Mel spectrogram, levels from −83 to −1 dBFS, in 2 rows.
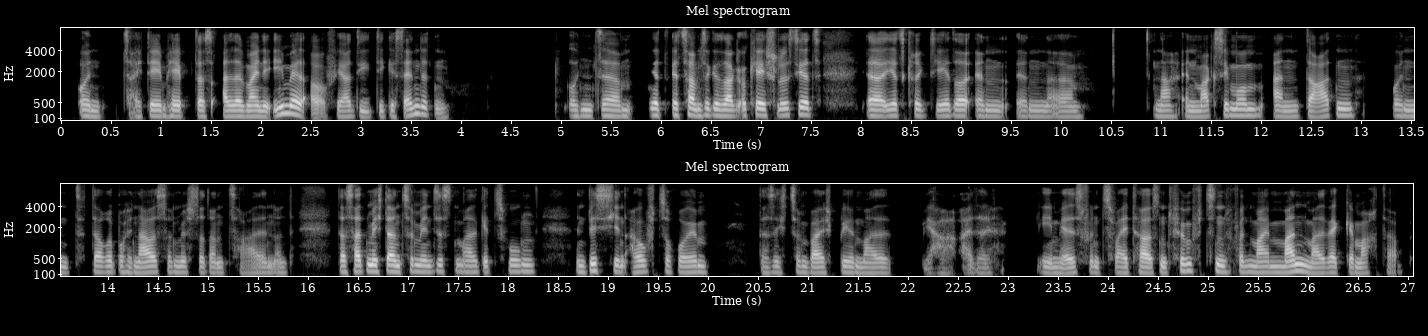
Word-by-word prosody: und 135 -4 -1 0.2
seitdem 140 +2 0
hebt 140 -1 0
das 140 - +2
alle 140 0 +5
meine 135 -1 +4
E-Mail 195 0 +6
auf, - - -2
ja, 130 0 +1
die 130 -2 -6
die 135 - -6
Gesendeten. 140 - -1 1.2
Und, 145 -1 -3
ähm, 145 -1 0 0.2
jetzt 165 -1 +2
jetzt 165 - +2
haben 160 -3 +6
sie 165 - -1
gesagt: 150 -2 +5
„Okay, 160 0 +5
Schluss 160 +1 0
jetzt. 170 -2 +4 0.5
Äh, 145 -1 +6
jetzt 155 0 +1
kriegt 150 -1 -3
jeder 150 0 +2
ein 140 -2 -2
ein 135 -1 -5
ähm, 130 -1 -5 0.7
na, 140 -1 -3
ein 130 - -2
Maximum 155 +4 0
an 135 -1 -1
Daten 150 +5 0 0.3
und 140 -3 -5
darüber 145 0 -1
hinaus 135 +1 +1
dann 140 0 -6
müsst 140 0 -4
ihr 135 - -1
dann 130 -1 -5
zahlen.“ - - -7
Und - - -10 0.4
das 150 0 0
hat 150 - +6
mich 155 -2 +5
dann 150 -2 +7
zumindest 155 0 -1
mal 145 -2 -2
gezwungen 155 +3 -3 0.4
'n 145 -1 -3
bisschen 160 -3 +1
aufzuräumen, 145 0 -2 0.5
dass 130 +1 -8
ich 140 -1 -8
zum 140 -2 -5
Beispiel 130 +2 0
mal 125 -1 -3 0.3
ja, - - -9
alle - - -9 0.4
E-Mails 125 0 -1
von 135 -3 -5
2015 135 +5 0
von 145 0 -4
meinem 140 -1 +1
Mann 145 +4 +5
mal 125 -2 0
weggemacht 130 -1 -2
habe. 150 -1 -10
140 Hz, 155 wpm, -24 LUFS, 135-150 Hz, 1.2 s, dann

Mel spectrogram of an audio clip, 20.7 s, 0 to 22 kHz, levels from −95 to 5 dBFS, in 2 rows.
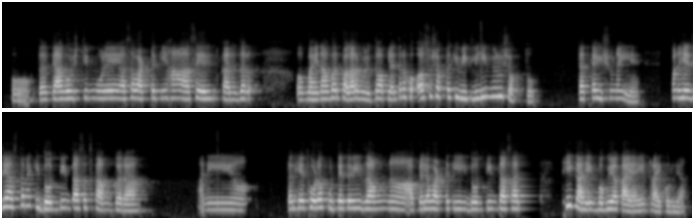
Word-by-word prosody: हो, 100 -1 -11
तर 235 +1 -1
त्या 250 -1 +5
गोष्टींमुळे 270 0 -1
असं 260 +2 -1
वाटतं, 265 0 +1
की 275 - -6
हां, 275 -2 0
असेल 260 0 +2
कारण 235 -2 -2
जर 260 0 0 0.7
अ, 235 - -2
महिनाभर 255 +4 +2
पगार 245 -1 +5
मिळतो 240 +1 -2
आपल्याला 260 -2 0
तर 310 - -2
ह 290 - +1
असू 340 - -3
शकतं 320 -3 -1
की 315 - +1
वीकलीही 265 +3 -2
मिळू 335 +1 0
शकतो. - - -6 0.7
त्यात 250 0 +1
काही 280 -1 0
इश्यू 275 +1 -10
नाही 260 -9 -6
आहे. 170 0 -10 0.5
पण 285 0 -3
हे 280 - +5
जे 325 - +2
असतं 320 +2 +4
ना 365 - -3
की 305 - -1
2-3 250 +3 +3
तासच 280 0 +4
काम 225 -4 0
करा 205 -3 +1 1.1
आणि 230 0 -7 0.8
तर 255 - -1
हे 275 0 +4
थोडं 290 0 +6
कुठेतरी 275 0 +2
जाऊन 255 +1 +1
अ, 255 - -1 0.2
आपल्याला 245 +3 +1
वाटतं 255 0 +2
की 255 -1 -5
2-3 245 +1 -3
तासात 255 0 +4 0.7
ठीक 360 -1 +2
आहे, 235 -2 +5
बघूया 245 +2 +3
काय 195 -2 +5
आहे, 190 +3 -3
ट्राय 180 -4 -1
करूया. 170 -2 -7
260 Hz, 170 wpm, -21 LUFS, 240-275 Hz, 1.1 s, थोडं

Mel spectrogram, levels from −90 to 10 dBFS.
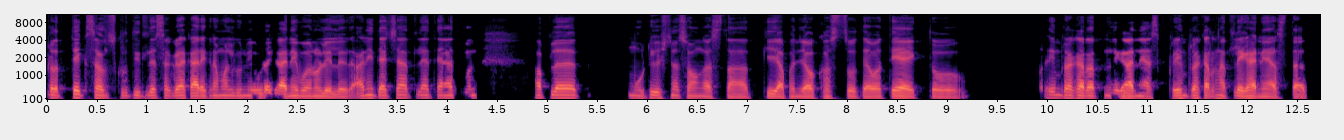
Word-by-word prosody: प्रत्येक 130 +2 +1
संस्कृतीतल्या 115 0 -2
सगळ्या 115 0 +1
कार्यक्रमाला 110 +1 +2
घेऊन 110 0 -4
एवढे 110 +1 0
गाणे 100 +2 +5
बनवलेले 105 -2 +1
आहेत 90 - -2
आणि 115 +3 0
त्याच्यातल्या 120 +2 -1
त्यातून 115 0 -3 0.6
आपलं 125 0 +3 0.6
मोटिव्हेशनल 115 +1 -3
सॉन्ग 105 -2 -4
असतात 90 -1 -3 0.2
की 100 - +1
आपण 95 +1 0
जेव्हा 100 0 +3
खचतो 95 +2 -4
तेव्हा 95 0 +2
ते 105 - +4
ऐकतो. 90 0 -2 1.0
प्रेमप्रकारातले 115 -3 +1
गाणे 105 0 +4
अस 100 - -5
प्रेमप्रकरणातले 110 0 +1
गाणे 100 -2 +3
असतात 85 0 -1
110 Hz, 135 wpm, -24 LUFS, 100-115 Hz, 1.0 s, गाणे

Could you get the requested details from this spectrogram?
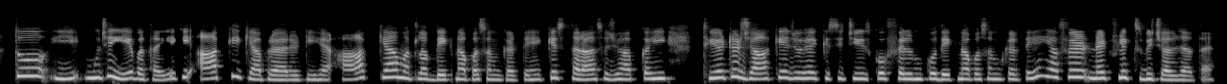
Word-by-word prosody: तो 390 0 +2
ये 260 +4 +1
मुझे 300 +5 +3
ये 280 - +2
बताइए 235 -2 -3
कि 335 - +2
आपकी 290 +8 +2
क्या 235 -4 +1
प्रायोरिटी 215 0 -2
है? 220 - -2
आप 265 +7 +1
क्या 330 +1 +4
मतलब 260 -6 0
देखना 225 +2 +1
पसंद 225 -1 -3
करते 210 +1 -5
है? 230 +1 -4
किस 300 -1 0
तरह 230 -2 +3
से 245 +1 -5
जो 240 +2 -2
है 235 - +1
आप 235 - -5
कहीं 265 +1 +3 0.4
थिएटर 310 +4 +3
जा 255 -1 +2
के 310 -1 +1
जो 280 0 0
है 280 0 +1
किसी 270 -1 -4
चीज़ 260 -2 0
को, 265 - +1
फिल्म 250 -1 +2
को 260 - +1
देखना 245 +1 +1
पसंद 245 0 -3
करते 240 +2 -3
हैं 370 +6 -2
या 340 - +2
फिर 335 -1 +4
नेटफ्लिक्स 285 0 +1
भी 250 - +4
चल 210 -1 +1
जाता 200 -2 -5
है? 230 - -9
255 Hz, 220 wpm, -21 LUFS, 230-290 Hz, 0.4 s, क्या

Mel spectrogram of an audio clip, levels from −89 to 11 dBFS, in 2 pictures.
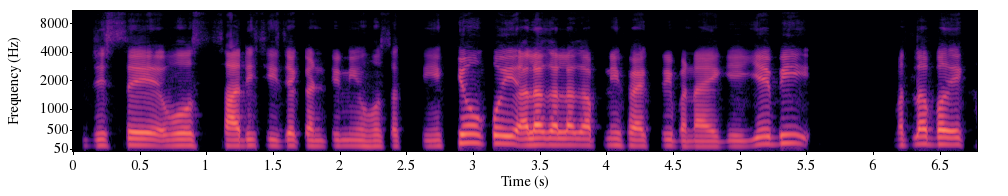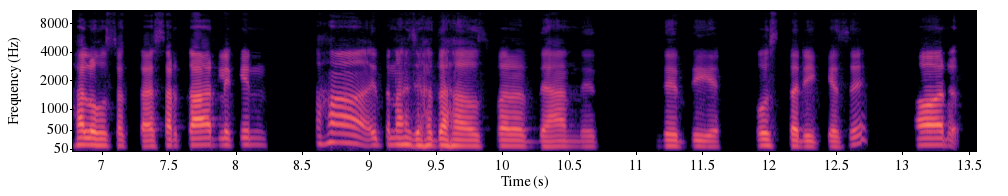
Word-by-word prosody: जिससे 145 +1 +2
वो 140 +2 +2
सारी 135 +1 0
चीज़ें 140 0 -4
कंटिन्यू 135 0 -4
हो 125 +1 -3
सकती 130 +1 -12
हैं। 130 - -5
क्यों 205 0 +4
कोई 185 -2 +4
अलग-अलग 155 0 +5
अपनी 150 +1 -7
फैक्ट्री 140 0 -2
बनाएगी, 125 0 -2 0.2
ये 175 - +3
भी 190 0 -2 0.7
मतलब 170 +3 +1
एक 160 -1 0
हल 160 0 +6
हो 150 -2 +5
सकता 135 -2 -5
है, 130 - +3
सरकार 150 +4 +3
लेकिन 155 +1 -5 0.4
कहाँ 205 +1 +1
इतना 160 +1 -1
ज़्यादा 145 -2 +3
उस 130 -1 -4
पर 135 -1 +2
ध्यान 120 0 -2
दे 120 0 -10 0.5
देती 130 -1 -3
है 120 - -5 0.3
उस 145 -1 -1
तरीके 125 -2 -1
से 115 - -8 0.4
और 155 0 +4
140 Hz, 165 wpm, -24 LUFS, 130-155 Hz, 0.7 s, हल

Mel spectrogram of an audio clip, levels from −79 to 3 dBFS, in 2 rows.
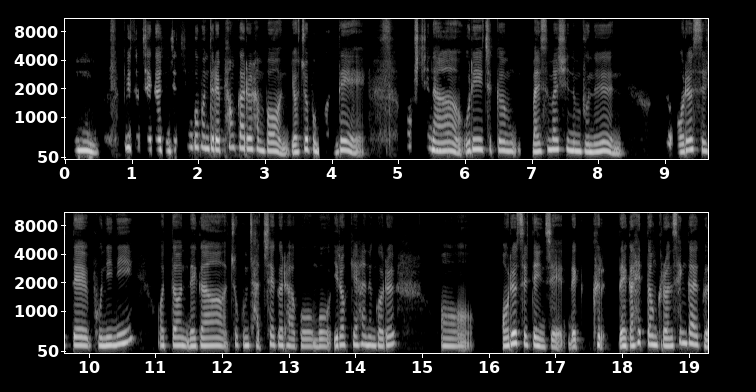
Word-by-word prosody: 음 210 -6 +4 0.4
그래서 280 -2 0
제가 235 0 0
진짜 205 +1 -4
친구분들의 270 -6 +1
평가를 265 -1 +1
1 240 -4 0
번 195 -10 +1
여쭤본 195 +5 +2 0.2
건데 175 -2 0 0.6
혹시나 210 - 0
우리 235 +6 +3
지금 210 -4 -1 0.2
말씀하시는 215 +1 +2
분은 180 -4 +1 0.6
그 - - -8
어렸을 220 +4 +1
때 190 -1 +1
본인이 200 - +2 0.3
어떤 190 -1 -1
내가 185 +1 +1
조금 190 -2 -3
자책을 190 +1 -3
하고 170 -1 -4
뭐 170 0 -3
이렇게 200 +3 -1
하는 195 -2 0
거를 195 +5 -1 0.7
어 175 - -2 0.5
어렸을 220 +4 +4
때 195 - +3
인제 160 -2 -1
내가 165 +1 -2 0.2
그랬 200 -2 -2 0.2
내가 180 +2 +3
했던 220 -1 +1
그런 180 -1 +1
생각을 230 +1 +1
195 Hz, 260 characters per minute, -23 LUFS, 180-230 Hz, 0.7 s, 음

